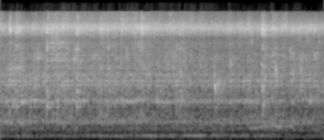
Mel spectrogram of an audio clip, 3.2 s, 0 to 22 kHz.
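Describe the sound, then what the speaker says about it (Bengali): Onion and spice paste frying in hot oil for a South Indian bagar bhat, a steady close bubbling sizzle with faint stirring clinks throughout. "এটা ভালোভাবে তেলে তোমরা ভাজবে 5 মিনিট।"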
